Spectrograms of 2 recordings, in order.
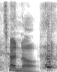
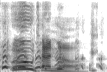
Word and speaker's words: Utena: Because nobody who watches Utena as an adult sees a revolutionary step forward in gay rep and anime.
